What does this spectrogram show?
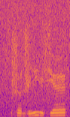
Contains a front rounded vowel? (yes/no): yes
